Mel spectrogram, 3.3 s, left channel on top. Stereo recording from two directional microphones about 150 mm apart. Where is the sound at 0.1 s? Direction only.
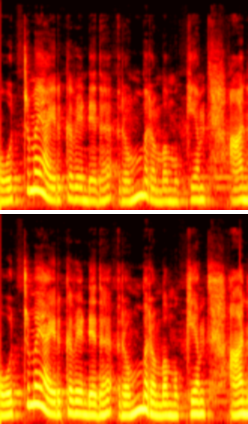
20° right (ahead or behind).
